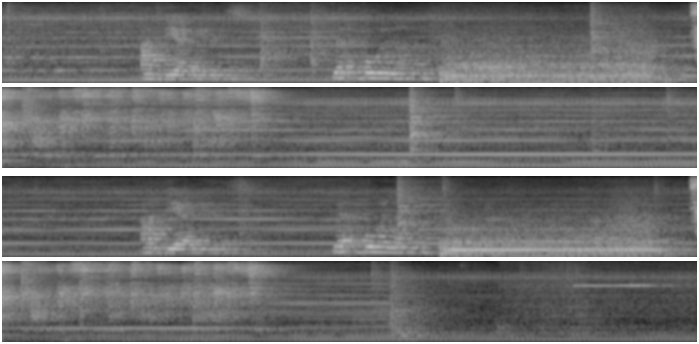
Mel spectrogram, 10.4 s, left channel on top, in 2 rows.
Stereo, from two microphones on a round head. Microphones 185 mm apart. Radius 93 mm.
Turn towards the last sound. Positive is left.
turn(degrees=-50)  # may be behind; listen again after turning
